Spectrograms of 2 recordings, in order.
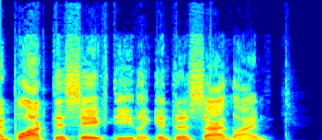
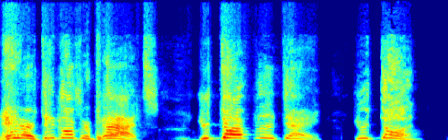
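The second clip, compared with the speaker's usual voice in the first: mock, very high-pitched, yelling coach voice. Retelling a coach yelling at a player to leave: imitating a coach yelling. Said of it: "they're yelling at you".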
